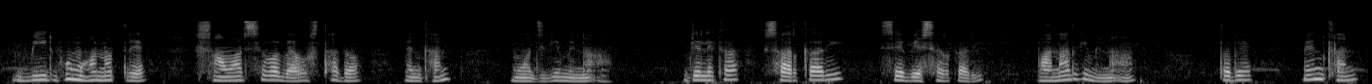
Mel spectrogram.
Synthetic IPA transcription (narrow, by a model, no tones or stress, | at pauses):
biɾbʱumɔɦɔnɔt̪ɾɛ | samaɾsɛbabɛbɔst̪ʰad̪ɔ | mɛnkʰan | mɔd͡ʒɡɛmɛnaʔa | bɾɛlɛka | sɔɾkaɾi | sɛbɛsɔɾkaɾi | bʱanaɾɡɛmɛnaʔa | t̪ɔbɛ | mɛnkʰan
